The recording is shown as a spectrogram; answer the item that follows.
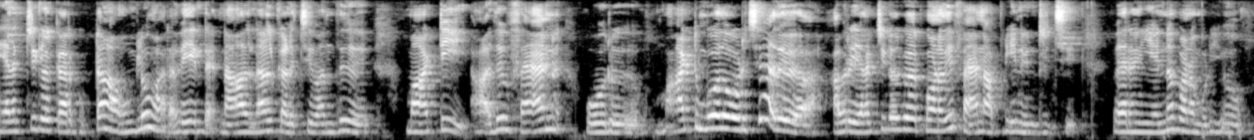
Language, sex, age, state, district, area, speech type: Tamil, female, 45-60, Tamil Nadu, Coimbatore, urban, spontaneous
